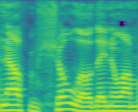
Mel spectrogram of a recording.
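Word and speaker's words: Show Low: And no, it's Sholow, S-H-O-W-L-O-W. Seriously, Sholow, Arizona.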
